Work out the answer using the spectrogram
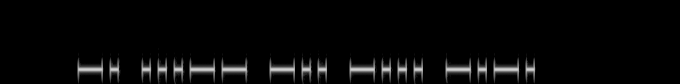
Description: Morse code, heard as a keyed tone, about 15 wpm, 700 Hz. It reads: N3DBC
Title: USA Call Signs - 5 Characters - Repeated 2x - 15wpm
